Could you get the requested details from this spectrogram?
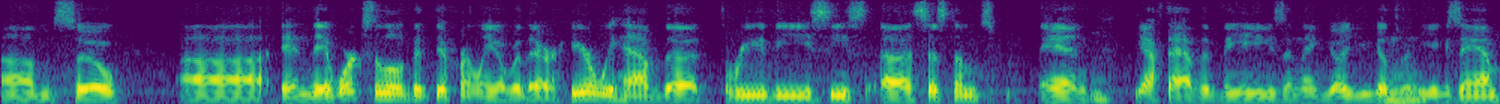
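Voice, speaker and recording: With an ordinary speaking voice, a man talks at a fairly low pitch and moderate pace, his pitch varying in an ordinary way. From Canada. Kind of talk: casual chat.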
